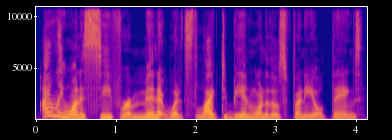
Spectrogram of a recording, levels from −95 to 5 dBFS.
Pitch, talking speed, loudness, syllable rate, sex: 205 Hz, 290 wpm, -22 LUFS, 6.6 syllables/s, female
